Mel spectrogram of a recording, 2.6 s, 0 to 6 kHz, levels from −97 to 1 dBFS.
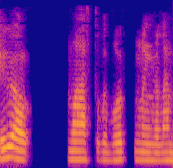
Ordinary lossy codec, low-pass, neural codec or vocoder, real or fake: MP3, 32 kbps; 5.4 kHz; codec, 44.1 kHz, 2.6 kbps, DAC; fake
